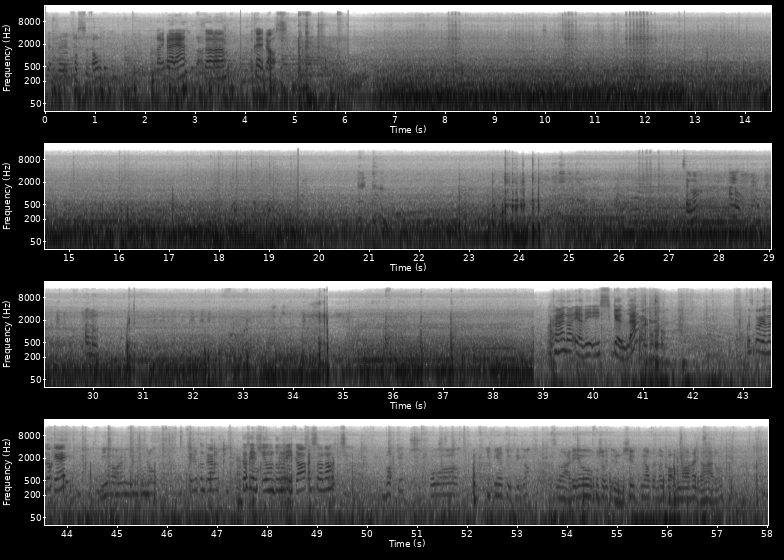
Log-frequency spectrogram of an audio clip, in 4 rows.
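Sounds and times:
van engine and road rumble: 0.0s - 58.0s
faint voices: 24.5s - 36.1s.

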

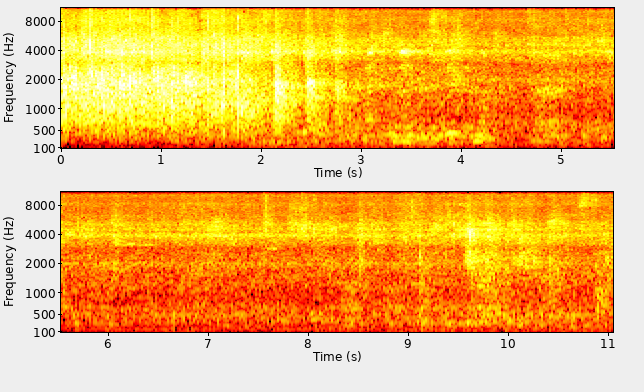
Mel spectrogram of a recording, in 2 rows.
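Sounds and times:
low electrical hum: 0.0s - 11.0s
murmur of voices in a hall: 0.0s - 11.0s.

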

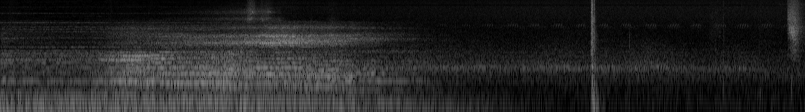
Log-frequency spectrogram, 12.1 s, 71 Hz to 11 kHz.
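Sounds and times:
crickets chirping: 5.4s - 12.0s
car door shutting: 8.8s - 9.1s.

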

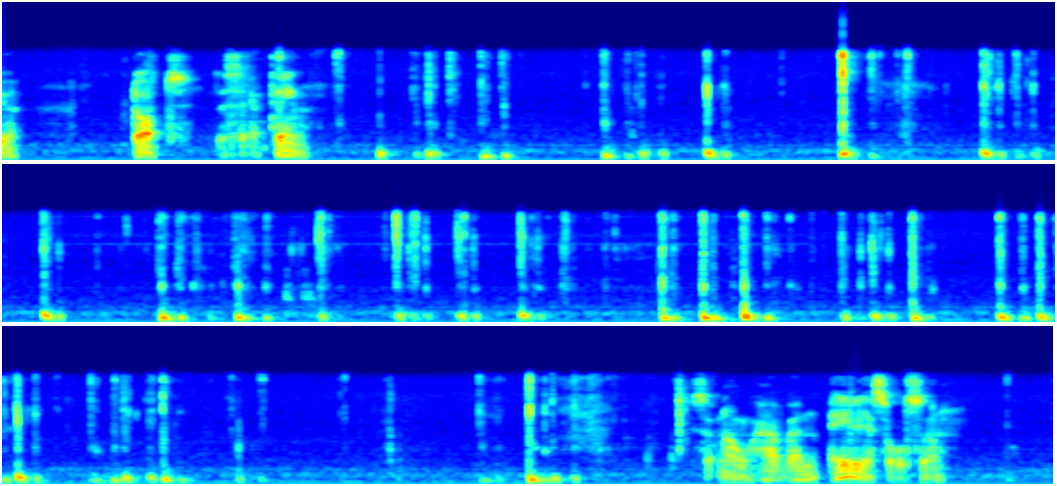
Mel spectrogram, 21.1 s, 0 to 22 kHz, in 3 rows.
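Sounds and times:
typing on computer keyboard: 1.8s - 3.4s, 4.0s - 4.9s, 5.6s - 7.4s, 8.0s - 15.8s, 17.2s - 17.9s.

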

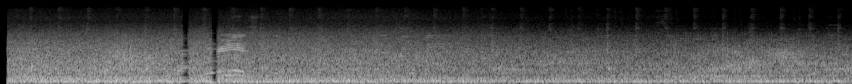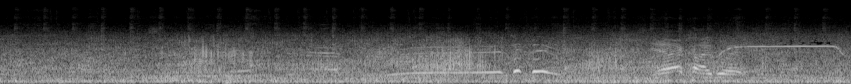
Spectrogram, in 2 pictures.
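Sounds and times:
wind: 0.0s - 17.0s
breaking surf: 0.1s - 17.0s.

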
